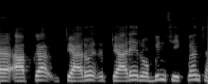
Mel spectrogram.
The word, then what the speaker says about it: Pierre Robin: That is your प्यारे प्यारे रोबिन sequence. खैर मजाक कर रहा हूँ, इसका जो सही प्रोनाउंसिएशन है, that is पियर रोबिन sequence, पियर रोबिन sequence.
